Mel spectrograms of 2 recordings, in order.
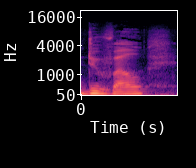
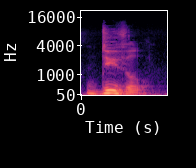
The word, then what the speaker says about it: Duvel: Some people in America pronounce it Duvel. It's Duvel.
